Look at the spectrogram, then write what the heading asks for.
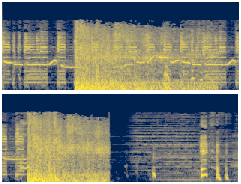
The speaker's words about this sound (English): I like how the song ends when the explosion happens.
